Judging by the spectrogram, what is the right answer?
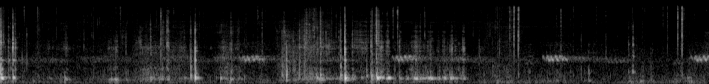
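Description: Spoon scraping and clicking inside a plastic jar of coconut oil that has set solid like butter in the cold, in a series of short irregular strokes as it is dug out.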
